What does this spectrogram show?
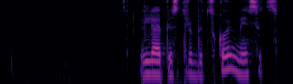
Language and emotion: Russian, neutral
